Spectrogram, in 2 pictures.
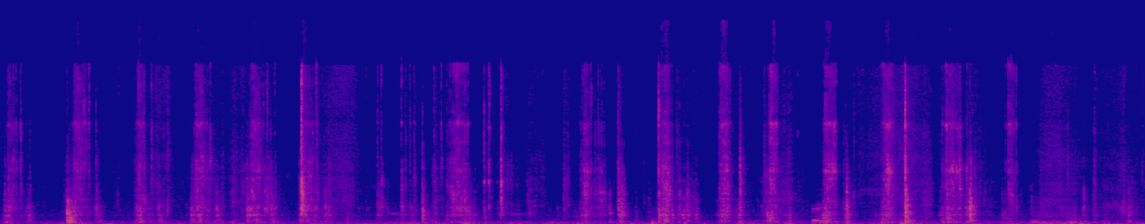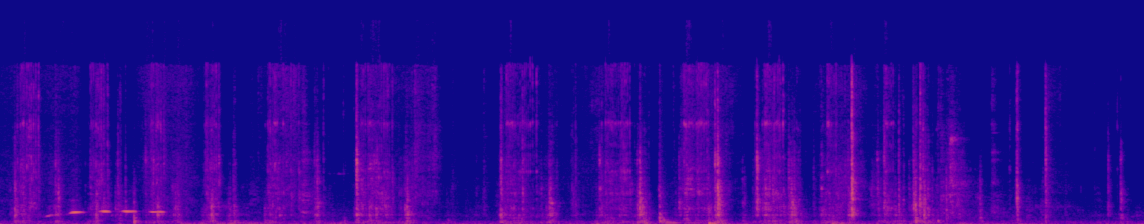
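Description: Mechanical clicking and ratcheting as a fitting is loosened on a Mustang's cold air intake during an SR intake install, a steady run of close, repeated clicks and clatter for most of the stretch, with no talk.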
